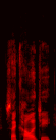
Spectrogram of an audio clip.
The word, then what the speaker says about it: psychology: And silent P in PT, PS, and PN, as in pterodactyl, psychology, mnemonic.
